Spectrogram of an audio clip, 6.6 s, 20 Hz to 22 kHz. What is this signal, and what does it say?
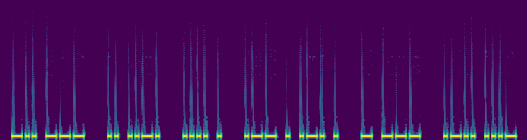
Morse code, heard as a keyed tone, about 28 wpm, 700 Hz. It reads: DO IF HE WERE TO LV
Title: Sentences from Top 400 Words and Abbreviations 28wpm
